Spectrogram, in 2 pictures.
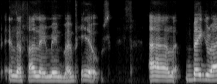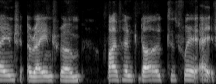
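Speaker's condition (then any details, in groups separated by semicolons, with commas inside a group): Cerebral palsy; rides trike since age 5 for mobility and independence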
